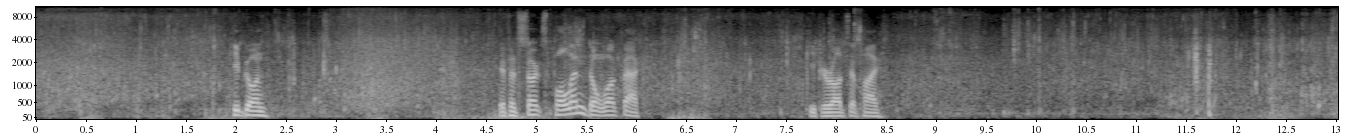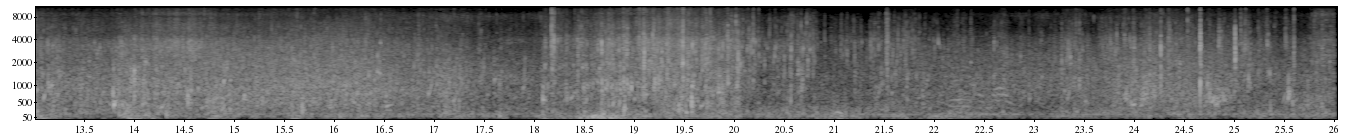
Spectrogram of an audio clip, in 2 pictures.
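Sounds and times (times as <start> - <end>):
water sloshing over pebbles: 0.0 - 4.4, 5.7 - 26.0
fish thrashing and splashing: 8.8 - 22.2, 22.8 - 26.0.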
